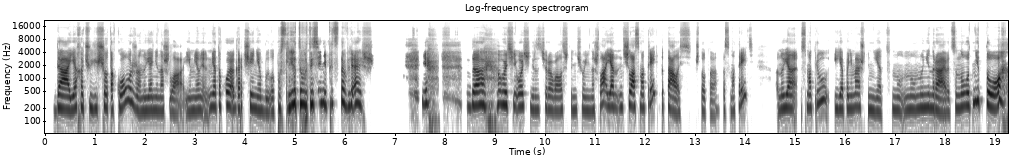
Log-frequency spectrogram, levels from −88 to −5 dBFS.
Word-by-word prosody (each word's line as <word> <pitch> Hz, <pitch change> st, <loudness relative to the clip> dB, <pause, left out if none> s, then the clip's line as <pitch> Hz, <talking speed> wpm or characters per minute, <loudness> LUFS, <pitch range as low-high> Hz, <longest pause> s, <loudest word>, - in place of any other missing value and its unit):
Да, 195 Hz, +1 st, +8 dB
я 195 Hz, +3 st, +2 dB
хочу 210 Hz, -1 st, -2 dB
еще 200 Hz, +2 st, +1 dB
такого 215 Hz, +10 st, 0 dB
же, 190 Hz, -7 st, -4 dB
но 175 Hz, -, -5 dB
я 180 Hz, +1 st, -1 dB
не 185 Hz, 0 st, -5 dB
нашла. 175 Hz, -2 st, -3 dB
И 170 Hz, +2 st, -7 dB
у -, -, -7 dB
меня 180 Hz, 0 st, -3 dB
мя 180 Hz, -1 st, -5 dB
у -, -, -14 dB
меня 220 Hz, +1 st, +1 dB
такое 225 Hz, +1 st, +1 dB
огорчение 200 Hz, -1 st, -1 dB
было 170 Hz, -1 st, -7 dB
после 210 Hz, +6 st, +1 dB
этого. 255 Hz, -2 st, +4 dB
Ты 250 Hz, -, +4 dB
се 270 Hz, +3 st, -1 dB
не 260 Hz, -3 st, +2 dB
представляешь. 250 Hz, -1 st, 0 dB, 0.9 s
Я 265 Hz, +1 st, +2 dB, 0.8 s
да, 235 Hz, +2 st, +5 dB, 0.2 s
очень-очень 230 Hz, -4 st, 0 dB
разочаровалась, 185 Hz, -1 st, -5 dB
что -, -, -10 dB
ничего 185 Hz, 0 st, -8 dB
не 180 Hz, -, -7 dB
нашла. 230 Hz, +9 st, 0 dB
Я 225 Hz, -1 st, +4 dB
начала 215 Hz, +1 st, +2 dB
смотреть, 220 Hz, -, -2 dB
пыталась -, -, -1 dB
что-то 165 Hz, -1 st, -11 dB
посмотреть. 190 Hz, -, -5 dB, 0.4 s
А -, -, -14 dB
но 195 Hz, -, -2 dB
я 210 Hz, 0 st, +3 dB
смотрю, 260 Hz, +10 st, -4 dB
и 195 Hz, -, -5 dB
я 195 Hz, 0 st, -1 dB
понимаю, 205 Hz, +2 st, -3 dB
что 195 Hz, -, -7 dB
нет, 175 Hz, -4 st, -6 dB, 0.2 s
ну 185 Hz, -2 st, -7 dB
ну 190 Hz, +2 st, -6 dB
ну 200 Hz, +2 st, -4 dB
не 210 Hz, 0 st, -2 dB
нравится. 180 Hz, -2 st, +1 dB
Ну, 215 Hz, +2 st, -1 dB
вот 230 Hz, -1 st, 0 dB
не 300 Hz, +1 st, +3 dB
то. 240 Hz, -3 st, +6 dB
205 Hz, 175 wpm, -23 LUFS, 185-235 Hz, 0.9 s, Да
